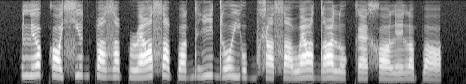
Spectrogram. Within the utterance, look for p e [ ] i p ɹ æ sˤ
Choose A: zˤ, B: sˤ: A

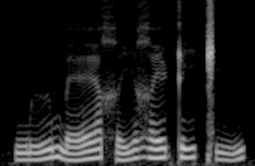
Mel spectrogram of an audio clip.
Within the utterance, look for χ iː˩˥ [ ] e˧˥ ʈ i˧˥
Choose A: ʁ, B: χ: A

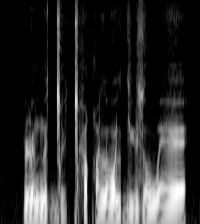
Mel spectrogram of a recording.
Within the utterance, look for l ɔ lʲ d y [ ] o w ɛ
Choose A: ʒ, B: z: B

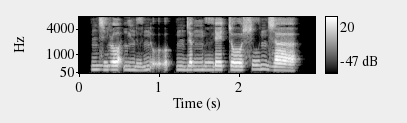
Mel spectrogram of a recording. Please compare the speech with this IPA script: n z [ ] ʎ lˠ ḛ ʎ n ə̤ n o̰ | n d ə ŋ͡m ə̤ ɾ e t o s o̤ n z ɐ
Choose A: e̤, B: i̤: A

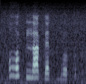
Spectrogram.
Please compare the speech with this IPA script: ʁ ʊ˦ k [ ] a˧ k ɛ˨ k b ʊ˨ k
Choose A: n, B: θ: A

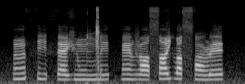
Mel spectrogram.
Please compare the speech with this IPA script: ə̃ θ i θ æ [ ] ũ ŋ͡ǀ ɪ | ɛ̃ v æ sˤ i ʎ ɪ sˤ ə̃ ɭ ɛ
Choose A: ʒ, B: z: A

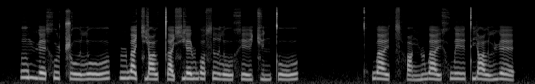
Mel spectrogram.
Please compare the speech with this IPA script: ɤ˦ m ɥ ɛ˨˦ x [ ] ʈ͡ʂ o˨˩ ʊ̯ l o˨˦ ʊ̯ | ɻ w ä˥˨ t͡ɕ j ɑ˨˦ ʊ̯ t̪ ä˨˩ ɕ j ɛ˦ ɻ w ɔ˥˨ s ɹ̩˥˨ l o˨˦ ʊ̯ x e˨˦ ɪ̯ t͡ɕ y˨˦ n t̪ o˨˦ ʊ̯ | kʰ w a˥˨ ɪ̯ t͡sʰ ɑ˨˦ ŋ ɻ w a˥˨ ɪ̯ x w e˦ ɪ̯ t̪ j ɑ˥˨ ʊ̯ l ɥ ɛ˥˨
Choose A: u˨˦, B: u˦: A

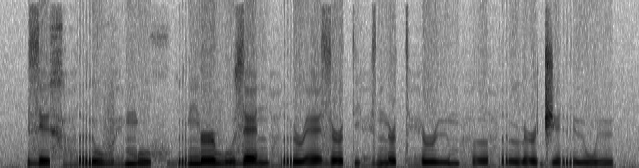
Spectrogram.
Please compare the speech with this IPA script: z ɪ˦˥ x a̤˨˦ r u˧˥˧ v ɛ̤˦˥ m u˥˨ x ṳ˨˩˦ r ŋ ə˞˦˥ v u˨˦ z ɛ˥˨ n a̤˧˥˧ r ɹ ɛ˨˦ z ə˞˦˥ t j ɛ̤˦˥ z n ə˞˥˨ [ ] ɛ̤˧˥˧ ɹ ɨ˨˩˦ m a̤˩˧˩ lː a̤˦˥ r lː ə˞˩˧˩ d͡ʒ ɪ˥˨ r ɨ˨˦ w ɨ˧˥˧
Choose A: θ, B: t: B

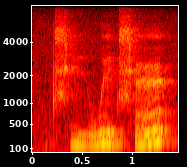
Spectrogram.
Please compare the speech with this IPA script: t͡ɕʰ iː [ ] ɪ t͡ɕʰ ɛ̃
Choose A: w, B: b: A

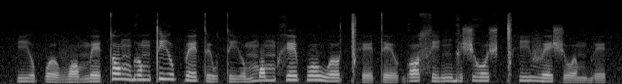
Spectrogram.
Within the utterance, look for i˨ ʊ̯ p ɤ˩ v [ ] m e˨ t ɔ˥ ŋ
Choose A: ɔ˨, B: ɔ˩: B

